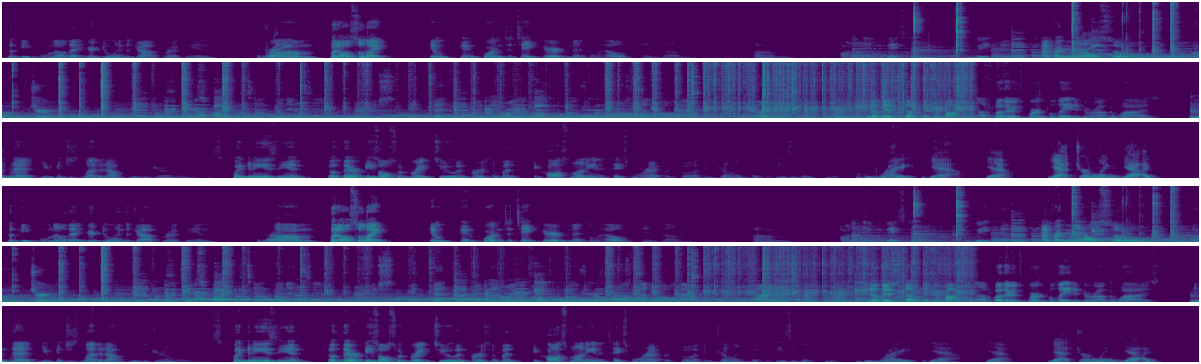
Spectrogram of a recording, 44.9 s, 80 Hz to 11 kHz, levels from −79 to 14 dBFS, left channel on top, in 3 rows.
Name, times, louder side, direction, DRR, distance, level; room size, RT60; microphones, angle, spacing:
voice 1, 0.1-2.6 3.4-4.7 5.3-8.6 9.4-9.8 10.5-12.7 13.0-14.4 14.9-15.8 16.3-17.8 18.1-19.1 19.6-24.7 25.7-29.4 29.9-32.3 32.6-33.7 34.0-36.3 36.7-40.3, right 1 dB, 45° right, 1.3 m, -42 dB
voice 2, 3.2-3.6 13.2-13.7 25.4-25.7 29.8-30.3 40.6-41.9 42.2-42.6 43.0-44.3, left 5 dB, 60° left, 0.5 m, -44 dB
sound 1, 10.6-26.6, right 2 dB, 10° right, 0.3 m, -48 dB
sound 2, 11.4-11.6 11.9-12.0 12.3-12.4 12.6-12.7 13.4-13.5 14.0-14.7 14.9-15.1 15.7-16.3 16.6-16.9 17.2-17.3 17.7-18.0 18.4-18.7 19.0-19.6 19.9-27.9, left 4 dB, 15° left, 1.3 m, -40 dB
sound 3, 13.3-26.1, right 2 dB, 75° right, 0.9 m, -46 dB
7.8 x 3.0 x 4.0 m
head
